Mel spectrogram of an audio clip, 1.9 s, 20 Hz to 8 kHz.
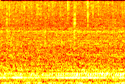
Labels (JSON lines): {"label": "anthrophony, boat engine", "recorder": "SoundTrap 300"}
